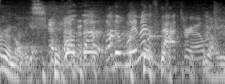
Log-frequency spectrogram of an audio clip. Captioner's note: giggles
